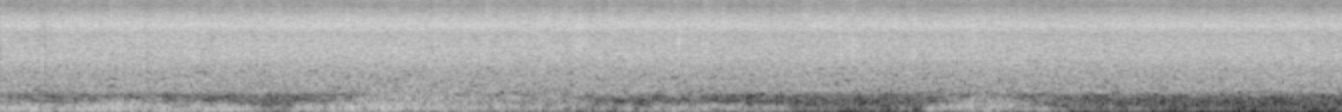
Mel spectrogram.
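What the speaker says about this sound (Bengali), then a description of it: "হাওয়াও দিচ্ছে বজ্রপাতও হচ্ছে কন্টিনিউ হয়ে যাচ্ছে" Heavy rain pours steadily with wind, a dense continuous hiss filling the scene, while low rumbles of thunder roll in and fade in the background.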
